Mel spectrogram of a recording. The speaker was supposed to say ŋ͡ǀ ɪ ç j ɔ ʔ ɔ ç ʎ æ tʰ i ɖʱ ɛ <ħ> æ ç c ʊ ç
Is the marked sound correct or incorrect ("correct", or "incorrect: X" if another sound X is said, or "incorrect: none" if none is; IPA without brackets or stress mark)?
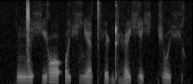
incorrect: ç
